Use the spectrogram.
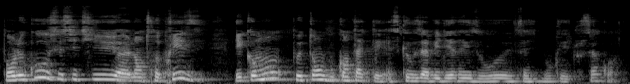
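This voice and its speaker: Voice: medium pitch, fairly quick, warm tone. An interviewer who opens formally, asks questions and adds short friendly quips.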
